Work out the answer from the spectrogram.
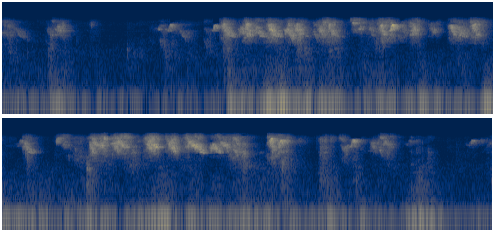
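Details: Several sparrows feeding at feeders fixed to a window chatter in dense, overlapping chirps after a quieter start, a near-continuous excited twittering with brief pauses.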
